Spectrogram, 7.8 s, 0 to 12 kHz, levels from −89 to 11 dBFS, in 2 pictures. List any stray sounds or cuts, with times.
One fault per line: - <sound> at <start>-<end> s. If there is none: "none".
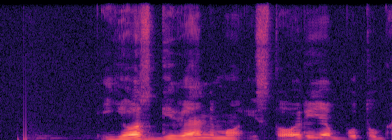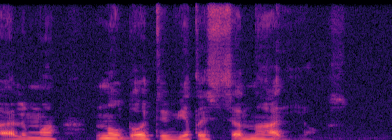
none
